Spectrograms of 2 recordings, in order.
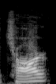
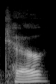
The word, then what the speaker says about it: char: want to discuss is a char or a care depending on how you pronounce it we've talked mainly about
